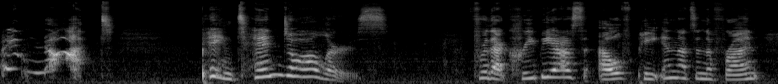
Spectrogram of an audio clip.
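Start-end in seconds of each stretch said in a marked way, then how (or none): 0.0-5.8 voice cracking as it climbs, swooping. Ranting to viewers about a creepy elf figure: voice cracking as it goes up. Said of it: "my voice is cracking as it goes up".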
